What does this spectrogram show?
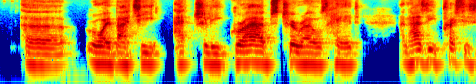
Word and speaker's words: Tyrell: and he's referred to it's pronounced as tyrell in the film isn't it and it's got the first three letters of tyrant and i just thought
